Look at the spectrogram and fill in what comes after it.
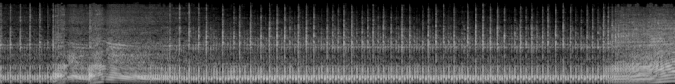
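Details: Husqvarna 394XP chainsaw, freshly rebuilt and ported, first shakedown runs cutting a large log: two-stroke screams at high revs, holds steady through the cut without bogging, drops back to idle. Runs normally; may lean the low jet slightly and richen the top end.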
